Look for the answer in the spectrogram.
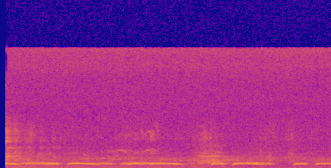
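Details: Decoy spotted dove cooing to lure wild doves: quiet, hollow mid-pitched coos in short-then-long pairs, about one phrase per second, against a faint background hiss.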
